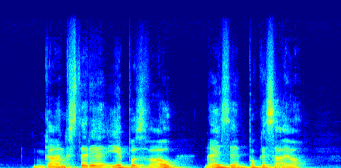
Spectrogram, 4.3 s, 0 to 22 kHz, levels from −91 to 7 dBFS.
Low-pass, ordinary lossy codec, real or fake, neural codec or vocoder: 19.8 kHz; none; fake; vocoder, 44.1 kHz, 128 mel bands, Pupu-Vocoder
